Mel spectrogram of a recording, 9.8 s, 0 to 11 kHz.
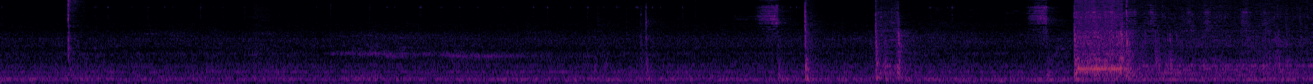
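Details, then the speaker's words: Epson L3150 printer pulling paper. Clicks, then a loud mechanical rasp and steady motor drone before it stops with a general error, all lights flashing. The carriage encoder disc is loose and spins free of its gear, desynchronizing carriage and paper feed. "por isso que faz esse barulhão porque ele tá rodando em falso tá vendo ó tá vendo era para rodar junto com a engrenagem tá rodando só o disquinho ele tá solto por isso que dá o erro"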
